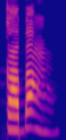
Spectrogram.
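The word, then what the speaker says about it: かばん: dibaca Om nah contohnya Ini Kaban kan ada tuh Kaban Kaban dibaca cabang misalnya nih misalnya nih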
